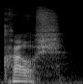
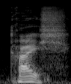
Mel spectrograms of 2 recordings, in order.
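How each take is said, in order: First: The vowel sounds like oo. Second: The vowel sounds like eye. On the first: The speaker calls it wrong. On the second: The speaker calls it right.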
